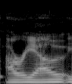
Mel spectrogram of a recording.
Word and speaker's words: Ariau: So this hotel, I don't know how to say it. Ariau? – Ariau, yeah, you did. You put a little Japanese sorry.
